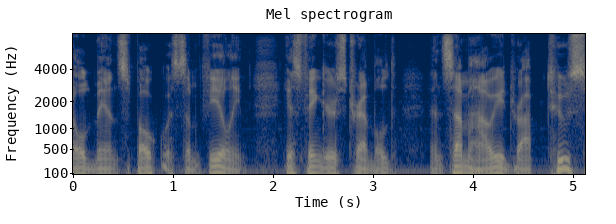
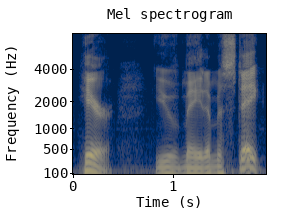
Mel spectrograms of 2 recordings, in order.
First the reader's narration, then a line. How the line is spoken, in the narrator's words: cried Bert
